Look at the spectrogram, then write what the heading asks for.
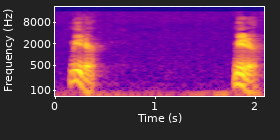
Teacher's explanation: sometimes we even delete the H sound in he, her, or him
